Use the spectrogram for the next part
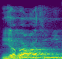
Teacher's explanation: با ساکن پہ قلقلہ ہے، عین وسط حلق سے ادا ہوگا، تھا نرمی سے ادا کریں گے.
